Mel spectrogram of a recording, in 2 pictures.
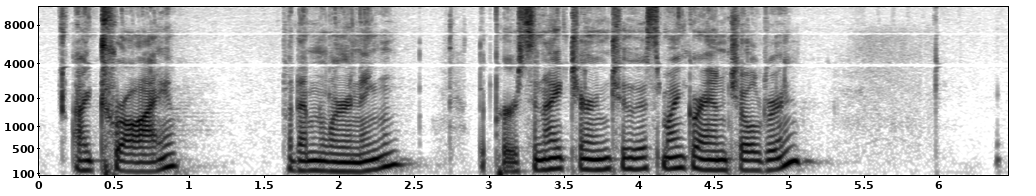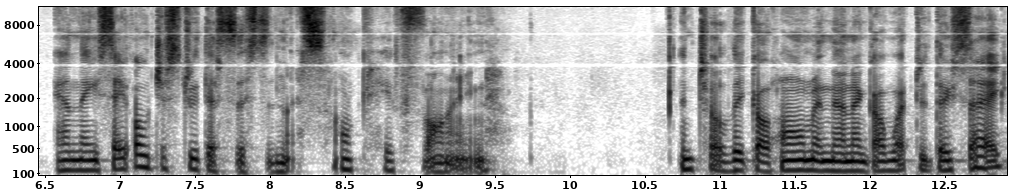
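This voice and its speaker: Her voice very deep and low, a woman speaks at a moderate pace with ordinary pitch variation, a dark, mellow tone, very even loudness, and long, frequent pauses, in a dry, close sound with no echo. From Walpole Island First Nation, Ontario. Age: 80s+. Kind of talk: opening address.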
